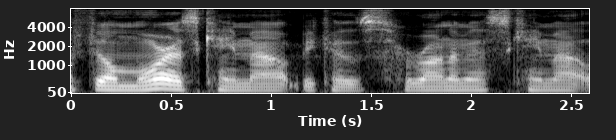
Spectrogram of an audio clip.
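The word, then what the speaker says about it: Heironimus: Russ Buchanan, a close friend of Bob Aronius. I keep purposely saying his name wrong. He sounds like a medieval villain. Bob Hieronymus.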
